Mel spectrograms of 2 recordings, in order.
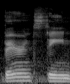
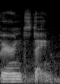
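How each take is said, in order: First: The last syllable rhymes with 'mine'. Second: The last syllable rhymes with 'rain'. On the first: The speaker calls it wrong. "I remember Berenstein" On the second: The speaker calls it right. "The reality is it's Stain"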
